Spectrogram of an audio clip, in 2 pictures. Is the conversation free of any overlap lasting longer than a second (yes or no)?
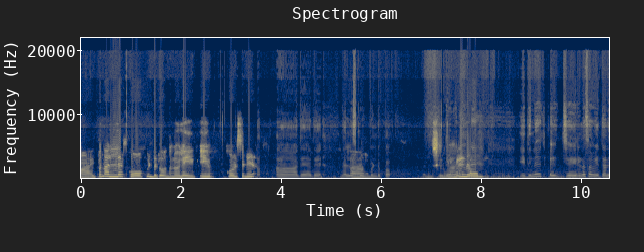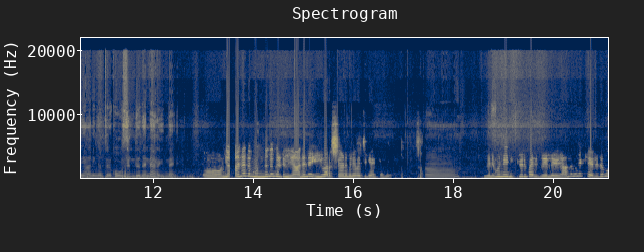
yes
